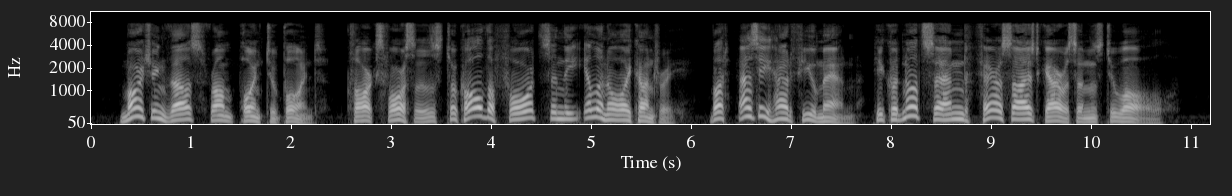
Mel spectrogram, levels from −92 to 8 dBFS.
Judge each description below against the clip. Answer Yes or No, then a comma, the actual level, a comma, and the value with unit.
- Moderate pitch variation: No, wide, 7.6 semitones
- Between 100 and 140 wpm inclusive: No, average, 165 wpm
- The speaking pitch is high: No, medium, 155 Hz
